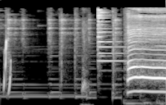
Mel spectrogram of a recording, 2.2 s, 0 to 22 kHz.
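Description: Soft background music with a quick rising pop sound effect at the start. About 1.7 s in, a girl's voice begins a loud, steady held sung note.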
